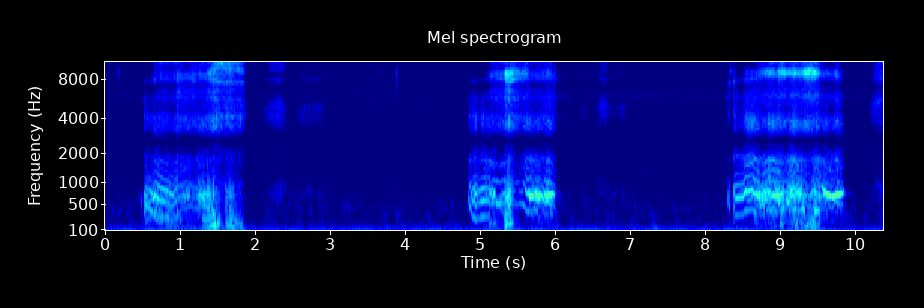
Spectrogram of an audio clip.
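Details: Chihuahua dog snoring while asleep and dreaming: three long, rattling snores, about 16 a minute, with quiet pauses between them.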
